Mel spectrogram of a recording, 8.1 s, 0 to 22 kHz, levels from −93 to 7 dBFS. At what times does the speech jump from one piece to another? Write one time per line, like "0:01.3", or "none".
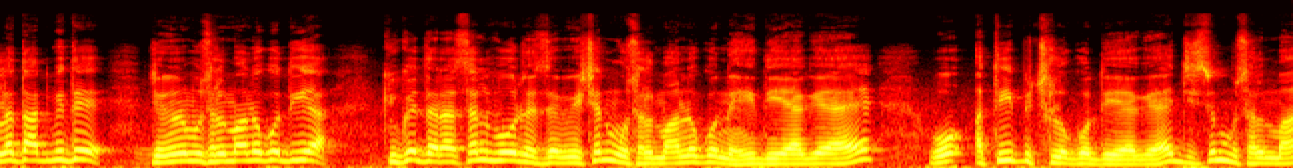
none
